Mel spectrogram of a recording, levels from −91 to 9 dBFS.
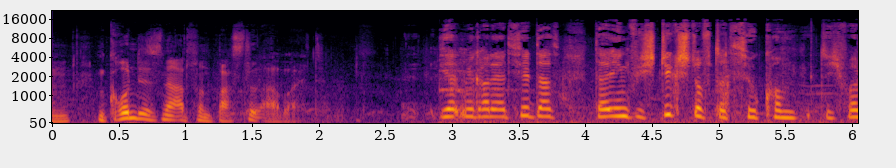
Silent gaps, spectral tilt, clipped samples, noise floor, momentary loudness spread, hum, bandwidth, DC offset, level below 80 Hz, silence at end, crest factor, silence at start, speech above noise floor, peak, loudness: none; -4 dB/octave; under 0.1%; -49 dBFS; 14 LU; none; 16.5 kHz; under 0.1%; -46 dBFS; 0 s; 20 dB; 0 s; 30 dB; 0 dBFS; -19 LUFS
